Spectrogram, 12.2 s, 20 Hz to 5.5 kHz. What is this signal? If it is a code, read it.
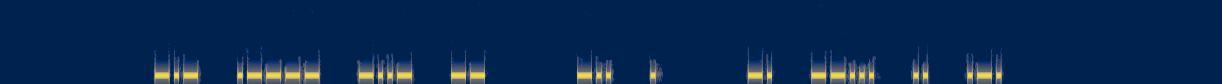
Morse code, heard as a keyed tone, about 25 wpm, spaced as for 15 wpm, 600 Hz. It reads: K1XM DE N7IR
